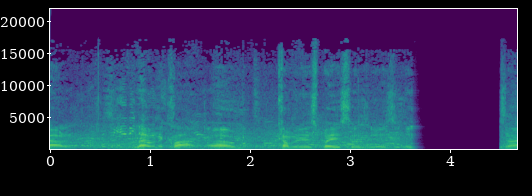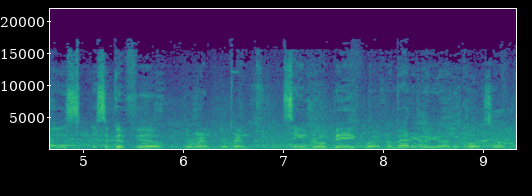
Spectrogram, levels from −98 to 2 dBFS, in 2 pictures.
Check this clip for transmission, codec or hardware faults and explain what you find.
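A call audio freeze occurs from 3.61 to 4.51 s. The last sound trails off as a brief fading buzz, then about 0.8 s of silence. Playback resumes where it stopped, nothing lost, now 0.88 s late, likely from delayed packets draining the jitter buffer.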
